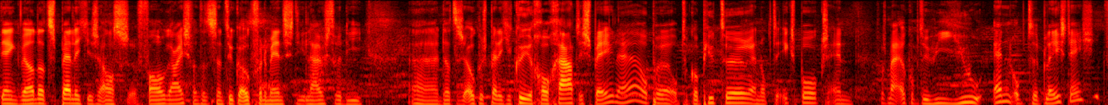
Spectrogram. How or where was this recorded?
busy venue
